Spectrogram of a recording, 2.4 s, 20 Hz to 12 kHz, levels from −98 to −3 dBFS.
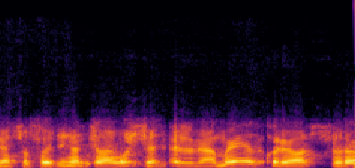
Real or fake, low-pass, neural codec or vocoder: fake; 10.8 kHz; codec, 24 kHz, 1 kbps, SNAC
